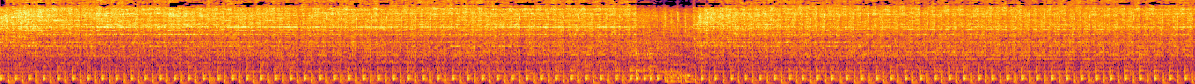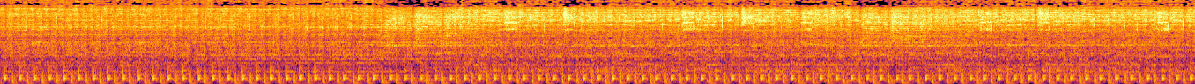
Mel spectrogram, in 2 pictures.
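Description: Drum kit played as fast black metal drumming: a rapid, even stream of bass drum strokes under a dense wash of cymbals and snare. There is a brief break about eight seconds in, and the cymbal wash gets thicker in the second half.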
